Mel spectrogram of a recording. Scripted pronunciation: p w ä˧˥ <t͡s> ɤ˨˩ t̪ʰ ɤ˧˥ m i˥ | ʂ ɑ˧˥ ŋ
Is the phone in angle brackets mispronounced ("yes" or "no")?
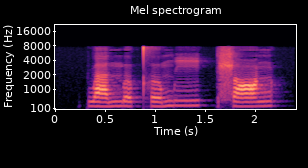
yes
